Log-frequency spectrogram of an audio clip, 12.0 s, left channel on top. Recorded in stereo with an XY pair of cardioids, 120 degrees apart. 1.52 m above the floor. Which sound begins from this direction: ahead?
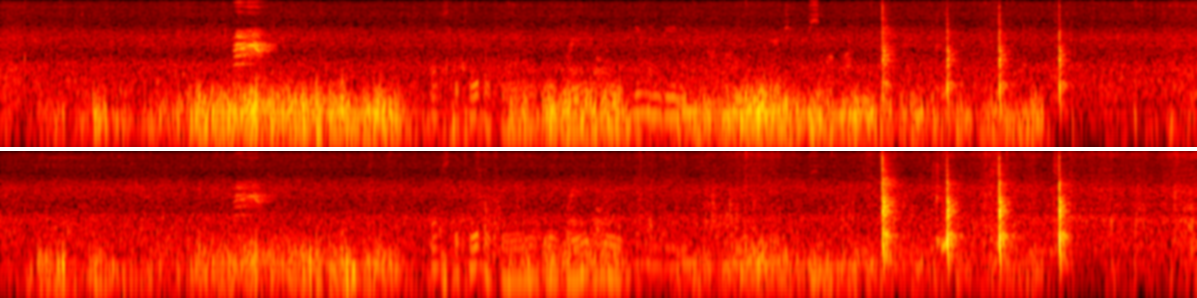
A man speaking, at 4.3 s.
